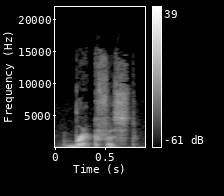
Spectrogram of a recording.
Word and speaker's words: breakfast: breakfast breakfast now if you just look at the fur part of that word then it's break it's break for example to break something to break a mug to break a glass for example but in this case with this word by itself eat brick breakfast breakfast so when you have this word breakfast it's breakfast okay so those are your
